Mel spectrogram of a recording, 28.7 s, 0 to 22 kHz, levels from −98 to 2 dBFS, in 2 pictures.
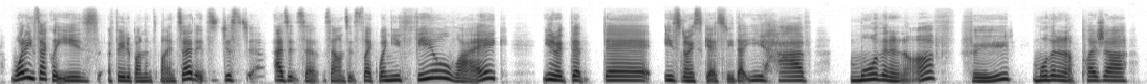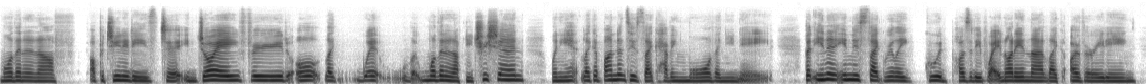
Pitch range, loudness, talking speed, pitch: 180-215 Hz, -18 LUFS, 160 wpm, 195 Hz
